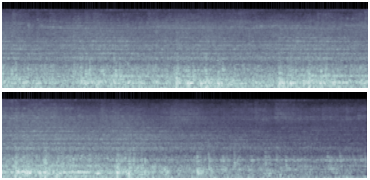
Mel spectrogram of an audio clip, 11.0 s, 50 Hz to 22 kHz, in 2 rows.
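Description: Avanti West Coast Class 390 Pendolino electric train running past close by, with scattered short clacks in the middle. Its noise fades steadily from about eight seconds in as the rear of the train draws away.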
